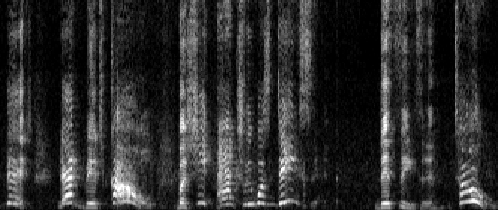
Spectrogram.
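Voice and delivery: high, slow, sassy shade; sassy high drawl. Real, not acted. Sassy aside about London lady.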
